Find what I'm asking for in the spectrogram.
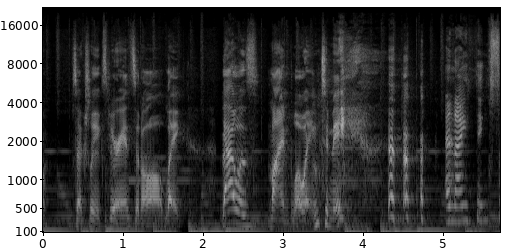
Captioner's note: laughs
